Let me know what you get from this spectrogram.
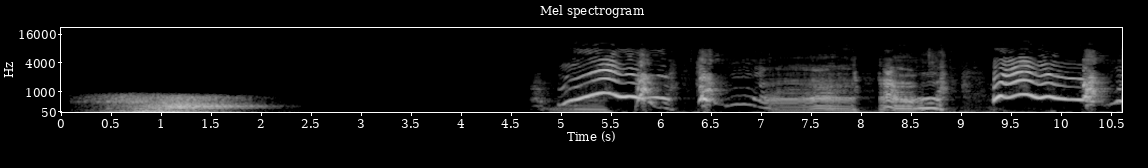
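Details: Siberian husky and Belgian malinois husky mix pulling a snowskate through a couple inches of light powder; after a low rumbling burst and silence, high arched whining yelps and yips come in short repeated bursts.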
